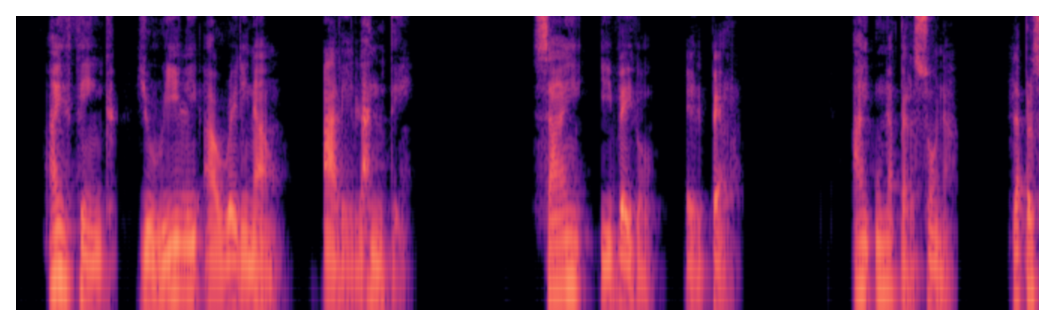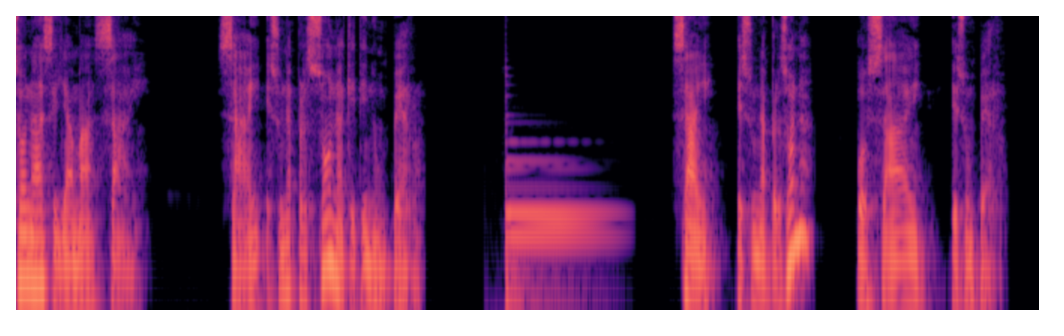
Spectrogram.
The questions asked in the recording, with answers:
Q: Sai es una persona o Sai es un perro.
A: Sí, tienes razón. Sai es una persona que tiene un perro.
